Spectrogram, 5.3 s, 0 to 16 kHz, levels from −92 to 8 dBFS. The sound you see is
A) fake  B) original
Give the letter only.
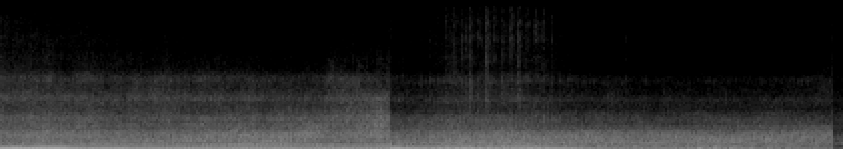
B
